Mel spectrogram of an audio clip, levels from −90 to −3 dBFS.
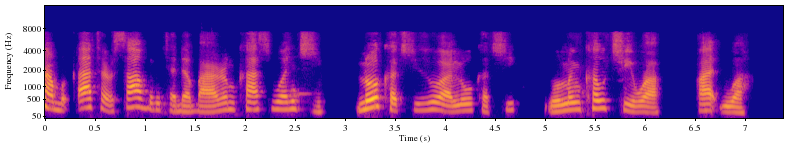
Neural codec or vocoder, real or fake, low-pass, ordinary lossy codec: codec, 16 kHz, 1 kbps, X-Codec, HuBERT features, trained on balanced general audio; fake; 7.2 kHz; AAC, 48 kbps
